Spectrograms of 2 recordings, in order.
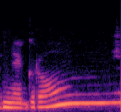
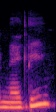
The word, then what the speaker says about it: Negri: But what we do have is 100 years later, Cesar Negron, is that? Yeah, Cesar Negri. Sorry, I'm like doing the Spanish pronunciation.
